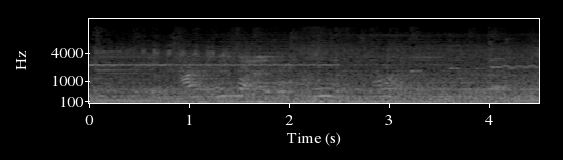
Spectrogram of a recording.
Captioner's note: crowd noise from the bar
